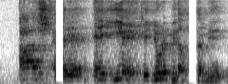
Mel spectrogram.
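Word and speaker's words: אֶהְיֶה: El hebreo dice Eguié, Eguié, can you repeat after me again?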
